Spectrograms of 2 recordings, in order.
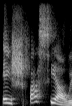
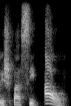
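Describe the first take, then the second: First: "Espacial" slow, final syllable stressed; stressed syllable shown. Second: Said in the usual way. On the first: Shown as a demonstration. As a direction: alongue "Espacial" batendo na última sílaba. ("Espacial" lento com tônica na última) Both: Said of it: "Espacial não é uma paroxítona".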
